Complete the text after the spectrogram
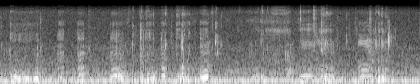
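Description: An English bulldog snorts and grunts in short, low, piggy bursts while a person speaks softly.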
